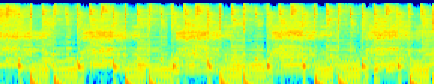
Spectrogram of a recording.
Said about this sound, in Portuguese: Na minha casa tem um bode, e quando começa a berrar, eu já acordo bem cedinho com a garrafa. Ele me chamando pra beber, ele me chamando pra tomar, e todo dia de manhã o bode vem me chamar.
